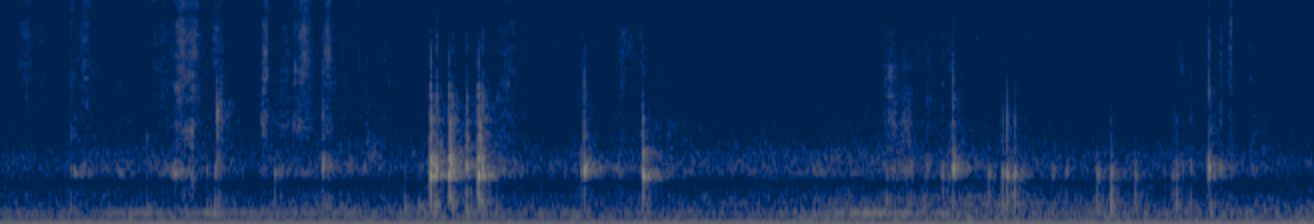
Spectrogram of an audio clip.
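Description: Hands handling a small cardboard product box: faint scattered ticks and taps, with a cluster of sharper taps a little over three seconds in.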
